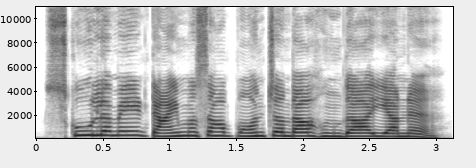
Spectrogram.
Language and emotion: Sindhi, neutral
